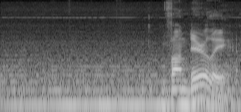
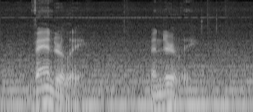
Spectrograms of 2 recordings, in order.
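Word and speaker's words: Wanderley: Von Derley, you're from Brazil. Sorry, I'm sorry, I butchered that. I apologize, man. W sounds like V. Okay, Vanderley. Welcome on board, man.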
